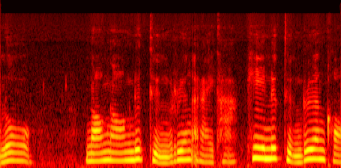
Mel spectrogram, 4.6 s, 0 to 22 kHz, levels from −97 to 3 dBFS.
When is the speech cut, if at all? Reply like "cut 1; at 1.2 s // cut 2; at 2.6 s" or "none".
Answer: cut 1; at 3.2 s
